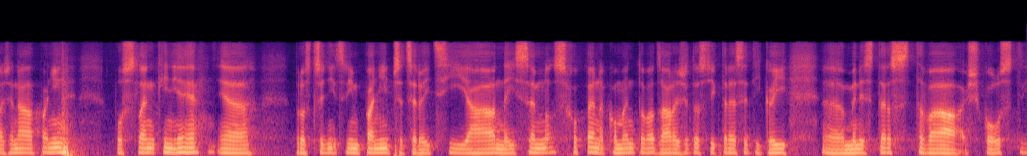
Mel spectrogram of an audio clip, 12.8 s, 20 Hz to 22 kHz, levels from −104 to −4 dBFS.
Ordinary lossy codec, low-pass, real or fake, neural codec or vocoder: MP3, 64 kbps; 7.2 kHz; fake; codec, 16 kHz, 0.7 kbps, FocalCodec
